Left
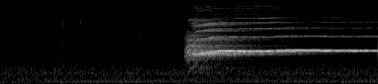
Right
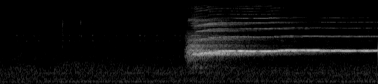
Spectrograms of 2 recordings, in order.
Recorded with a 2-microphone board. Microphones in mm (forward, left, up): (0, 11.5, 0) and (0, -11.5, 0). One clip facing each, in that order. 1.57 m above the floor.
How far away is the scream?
About 2.5 m.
